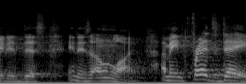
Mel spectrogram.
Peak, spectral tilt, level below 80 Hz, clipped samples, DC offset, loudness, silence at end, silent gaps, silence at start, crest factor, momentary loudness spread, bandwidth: -12 dBFS; -3 dB/octave; -60 dBFS; under 0.1%; 3%; -32 LUFS; 0 s; none; 0 s; 20 dB; 10 LU; 16 kHz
